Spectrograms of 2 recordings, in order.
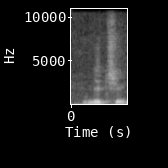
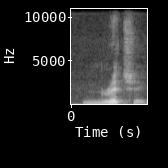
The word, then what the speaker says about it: Nritya: Although most devotees pronounce it the wrong way. They say Mahaprabhu Kirtana Nritya Gita. Wrong. You failed. It's Nritya Gita. N-R-I-T-R-Y. Nritya. Y-A, yeah. So Nritya Gita.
